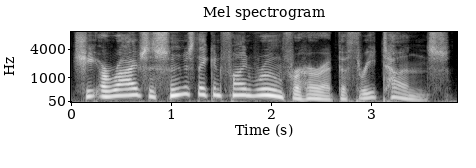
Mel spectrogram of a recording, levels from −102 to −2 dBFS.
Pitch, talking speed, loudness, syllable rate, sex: 175 Hz, 235 wpm, -17 LUFS, 4.6 syllables/s, male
